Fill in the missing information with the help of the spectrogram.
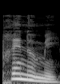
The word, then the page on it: prénommer: francais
